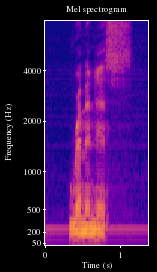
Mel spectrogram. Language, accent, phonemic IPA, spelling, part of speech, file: English, US, /ˌɹɛm.əˈnɪs/, reminisce, verb / noun, En-us-reminisce.ogg
- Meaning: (verb) 1. To recall the past in a private moment, often fondly or nostalgically 2. To talk or write about memories of the past, especially pleasant memories 3. To remember fondly; to reminisce about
